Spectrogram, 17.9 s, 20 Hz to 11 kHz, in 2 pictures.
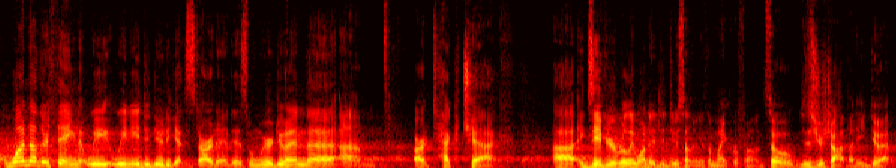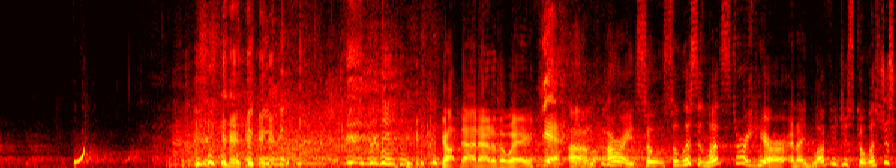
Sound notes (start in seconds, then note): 10.6 laughter; 10.8 raindrop sound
